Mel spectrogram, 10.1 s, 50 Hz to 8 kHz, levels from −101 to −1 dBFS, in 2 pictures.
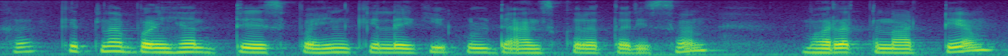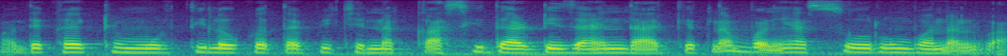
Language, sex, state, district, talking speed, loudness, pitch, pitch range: Hindi, male, Uttar Pradesh, Varanasi, 180 wpm, -17 LUFS, 180 Hz, 170-190 Hz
